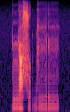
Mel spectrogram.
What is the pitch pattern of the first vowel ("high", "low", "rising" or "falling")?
high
